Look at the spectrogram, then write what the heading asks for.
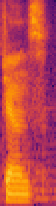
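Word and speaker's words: Jonze: spike jones or spike john's i'd just say jones it's jones is it it's i look i looked up something it said it's pronounced jones okay yeah i don't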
